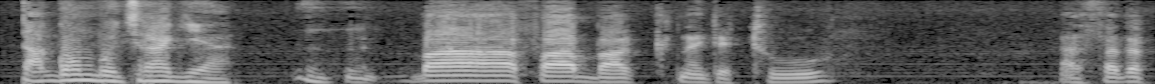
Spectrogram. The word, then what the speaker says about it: Tangombu Chiragia: As you pronounce it, let me pronounce it again for you. It's Tangombu Chiragia. Tangombu Chiragia.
